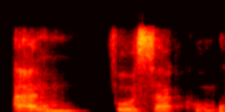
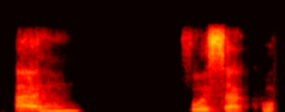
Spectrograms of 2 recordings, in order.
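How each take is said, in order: First: The n is pronounced clearly before the f. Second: The n is pronounced clearly before the f.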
